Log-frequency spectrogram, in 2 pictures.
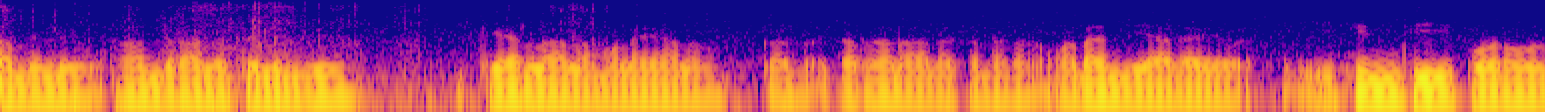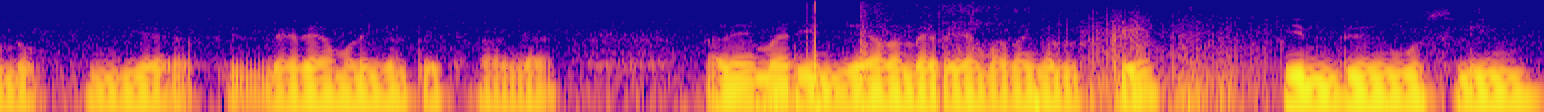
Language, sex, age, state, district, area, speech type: Tamil, male, 18-30, Tamil Nadu, Madurai, urban, spontaneous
